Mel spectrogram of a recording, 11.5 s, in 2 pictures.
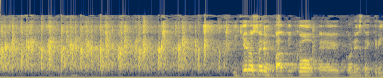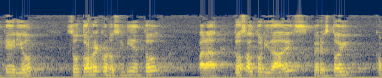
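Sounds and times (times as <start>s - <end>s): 
audience applause: 0.0s - 3.6s
speech: 3.5s - 11.4s.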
